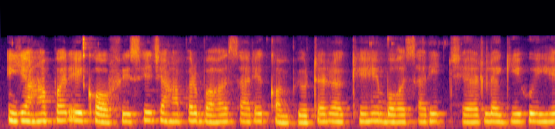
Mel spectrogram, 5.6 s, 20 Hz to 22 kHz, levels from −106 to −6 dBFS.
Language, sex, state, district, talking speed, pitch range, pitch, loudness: Hindi, female, Haryana, Charkhi Dadri, 195 wpm, 190-205 Hz, 195 Hz, -20 LUFS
